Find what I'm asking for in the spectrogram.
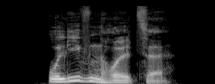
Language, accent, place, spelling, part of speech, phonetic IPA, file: German, Germany, Berlin, Olivenholze, noun, [oˈliːvn̩ˌhɔlt͡sə], De-Olivenholze.ogg
- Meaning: dative of Olivenholz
